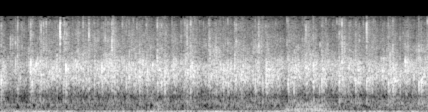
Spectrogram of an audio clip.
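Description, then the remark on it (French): Steady applause from an audience for a person thanked from the stage fills the whole stretch, a dense wash of many hands clapping at moderate volume with no voices standing out. “que vous pouvez applaudir très fort”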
